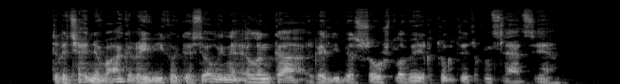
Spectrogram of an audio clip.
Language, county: Lithuanian, Kaunas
